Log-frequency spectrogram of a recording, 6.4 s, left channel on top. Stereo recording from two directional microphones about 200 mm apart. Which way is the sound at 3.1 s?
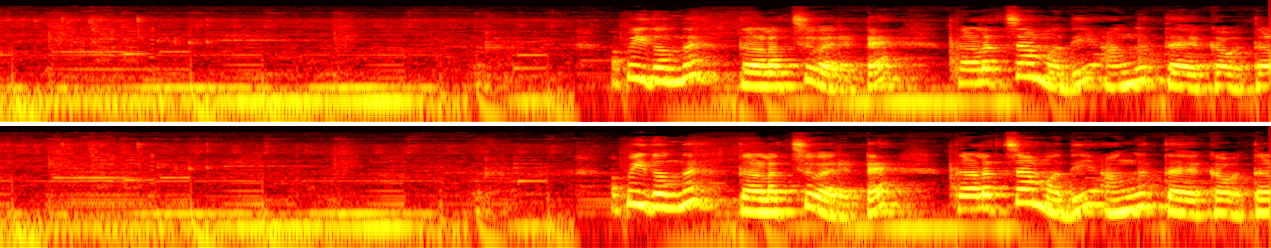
55° right (ahead or behind).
